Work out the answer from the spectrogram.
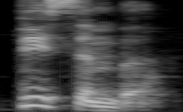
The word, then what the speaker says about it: December: No R at the end. December.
